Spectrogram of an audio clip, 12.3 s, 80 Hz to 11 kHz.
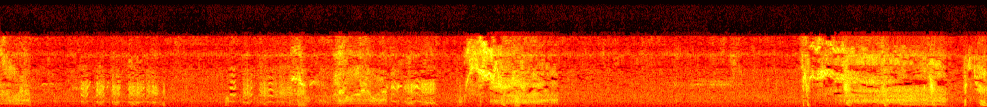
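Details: Adult white storks clattering at the nest as they change over care and feeding, 27 June 2010 at 21:11; series of rapid dry broadband knocks in bursts, with a louder noisy stretch later and faint background sounds.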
